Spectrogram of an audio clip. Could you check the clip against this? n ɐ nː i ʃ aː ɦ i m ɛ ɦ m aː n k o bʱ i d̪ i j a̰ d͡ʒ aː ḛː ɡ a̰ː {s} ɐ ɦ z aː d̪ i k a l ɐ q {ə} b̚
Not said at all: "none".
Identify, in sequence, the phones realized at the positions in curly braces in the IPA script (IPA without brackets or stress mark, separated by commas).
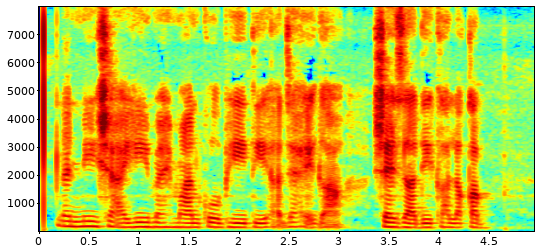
ʃ, ə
